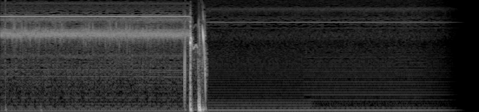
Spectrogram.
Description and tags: Radio Noise & Blip
some "natural" and due to hardware used radio interferences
